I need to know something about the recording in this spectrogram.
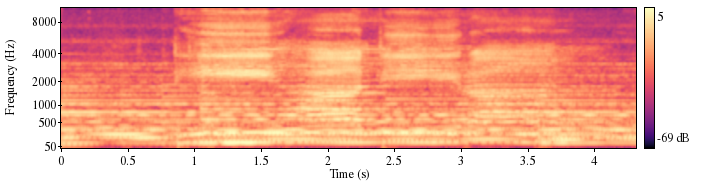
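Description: Electronic keyboard playing slow, sustained worship chords, with a singer's voice joining over them from about a second in until shortly before the end.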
